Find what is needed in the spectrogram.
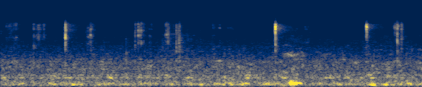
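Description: Faint, scattered small clicks and light scratching from fingers handling a paper backing sheet of foam adhesive dimensionals, picking a dot off it, with a soft thump near three seconds in.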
